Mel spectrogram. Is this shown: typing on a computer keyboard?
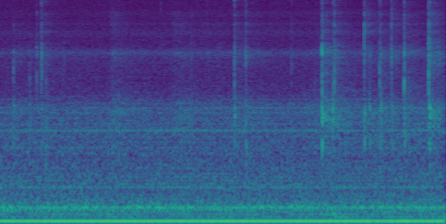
yes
